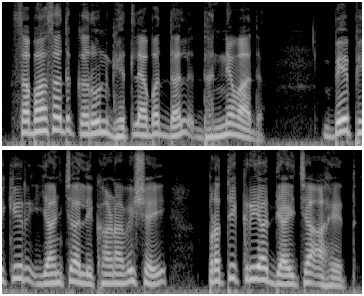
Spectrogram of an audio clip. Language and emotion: Marathi, neutral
